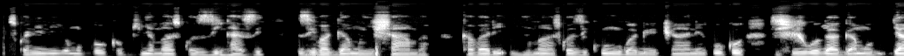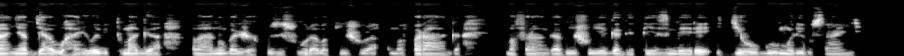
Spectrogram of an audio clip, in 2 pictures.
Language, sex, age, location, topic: Kinyarwanda, male, 18-24, Musanze, agriculture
